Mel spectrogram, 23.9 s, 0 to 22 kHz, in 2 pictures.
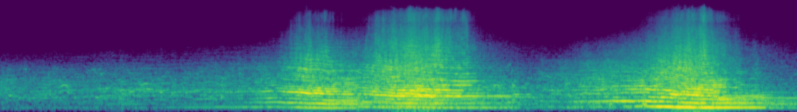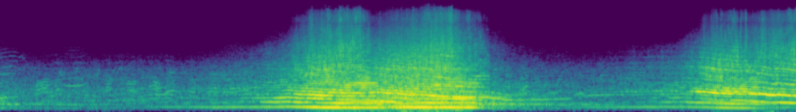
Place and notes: Unnamed Road, Derby, UK - British Motorcycle Grand Prix 2004 ... Race ...
British Motorcycle Grand Prix 2004 ... Race ... stereo one point mic to mini-disk ... commentary ...
25 July 2004, 13:00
